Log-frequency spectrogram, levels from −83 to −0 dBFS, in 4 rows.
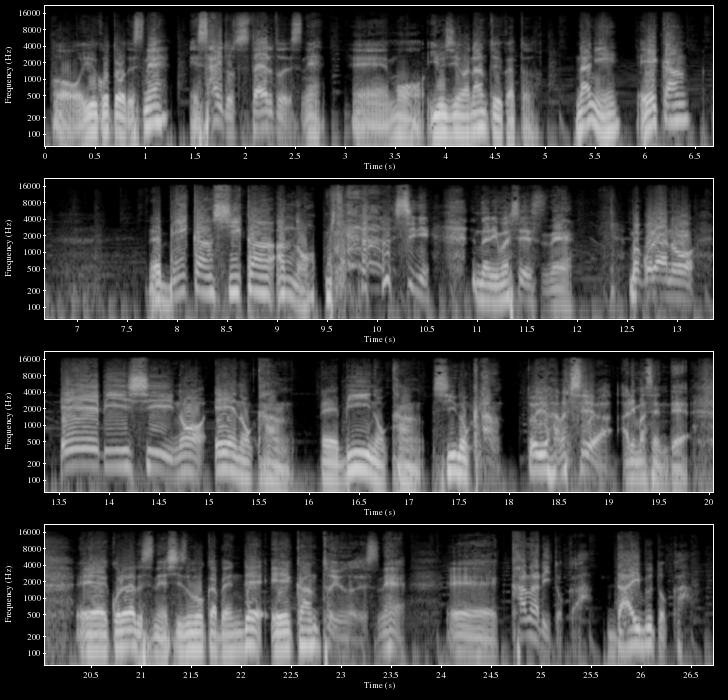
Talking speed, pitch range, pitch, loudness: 270 characters per minute, 105-150 Hz, 120 Hz, -23 LUFS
